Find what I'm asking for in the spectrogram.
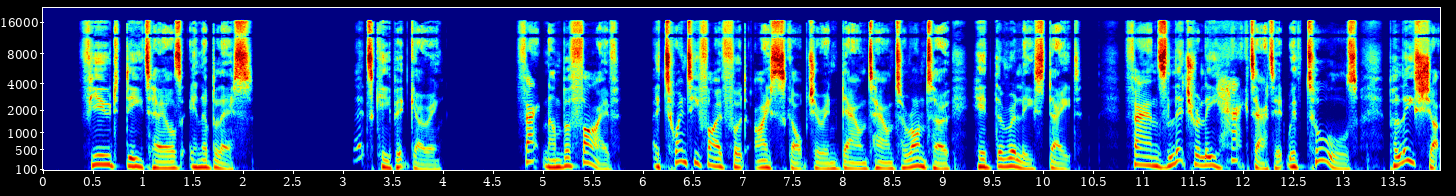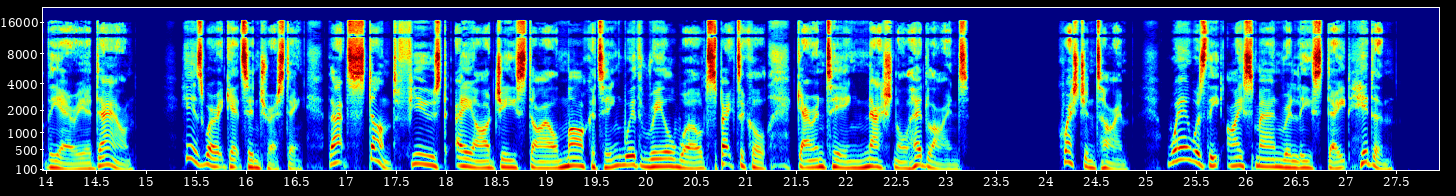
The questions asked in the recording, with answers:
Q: Where was the Iceman release date hidden?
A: Correct answer. Inside a 25-foot ice sculpture.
